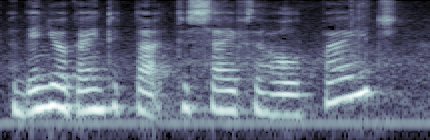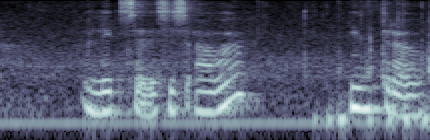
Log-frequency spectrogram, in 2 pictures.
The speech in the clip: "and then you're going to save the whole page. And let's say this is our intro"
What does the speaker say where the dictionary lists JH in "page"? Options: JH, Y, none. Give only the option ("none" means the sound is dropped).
none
